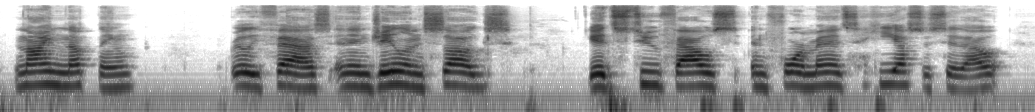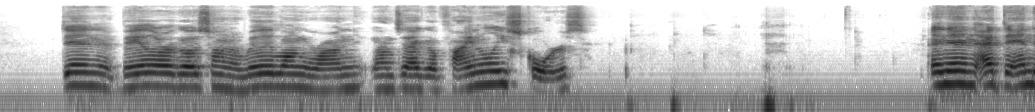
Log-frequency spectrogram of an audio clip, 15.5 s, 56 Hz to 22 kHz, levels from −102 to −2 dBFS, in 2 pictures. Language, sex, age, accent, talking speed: English, female, 10-29, American, 135 wpm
